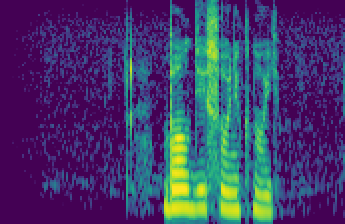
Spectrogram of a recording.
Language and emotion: Russian, neutral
